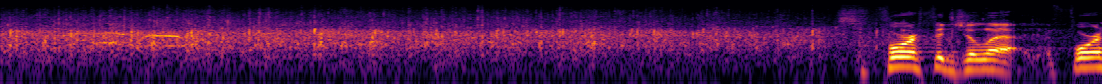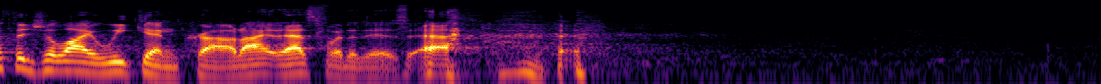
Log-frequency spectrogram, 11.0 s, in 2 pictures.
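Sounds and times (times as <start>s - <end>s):
church audience clapping: 0.0s - 5.0s
speech: 4.3s - 8.6s.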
